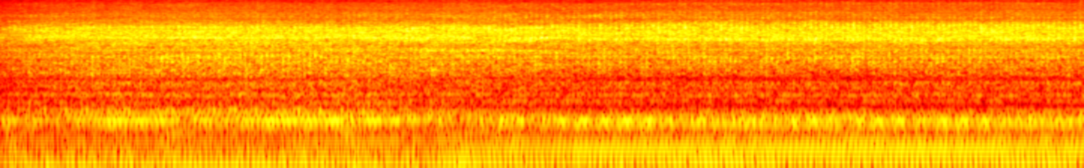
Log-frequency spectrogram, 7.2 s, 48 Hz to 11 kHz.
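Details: 2018 McLaren 570S V8 idling with a deep, slightly uneven pulse and a misfire code. Live data shows the intake cam actual position fluctuating and 3 degrees off versus another car; a faulty cam phaser is upsetting valve timing.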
